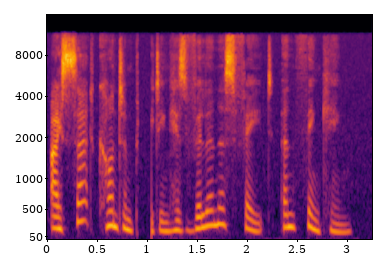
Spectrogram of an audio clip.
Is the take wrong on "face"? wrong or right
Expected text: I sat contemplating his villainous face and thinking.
wrong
